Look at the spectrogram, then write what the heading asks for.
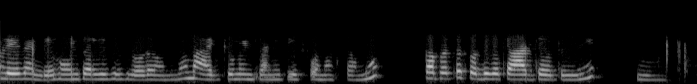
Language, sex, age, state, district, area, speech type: Telugu, female, 18-30, Andhra Pradesh, Guntur, urban, conversation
